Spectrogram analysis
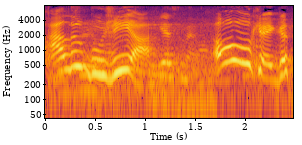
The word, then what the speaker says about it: aloo bhujia: Aloo bhaji. Maybe you should ask her how they pronounce it. How do I pronounce this? How do I pronounce this word? Aloo? Ma'am, aloo bhujia. Oh, aloo bhujia.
